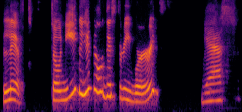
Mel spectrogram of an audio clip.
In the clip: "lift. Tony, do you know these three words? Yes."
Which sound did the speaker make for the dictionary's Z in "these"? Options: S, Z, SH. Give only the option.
S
